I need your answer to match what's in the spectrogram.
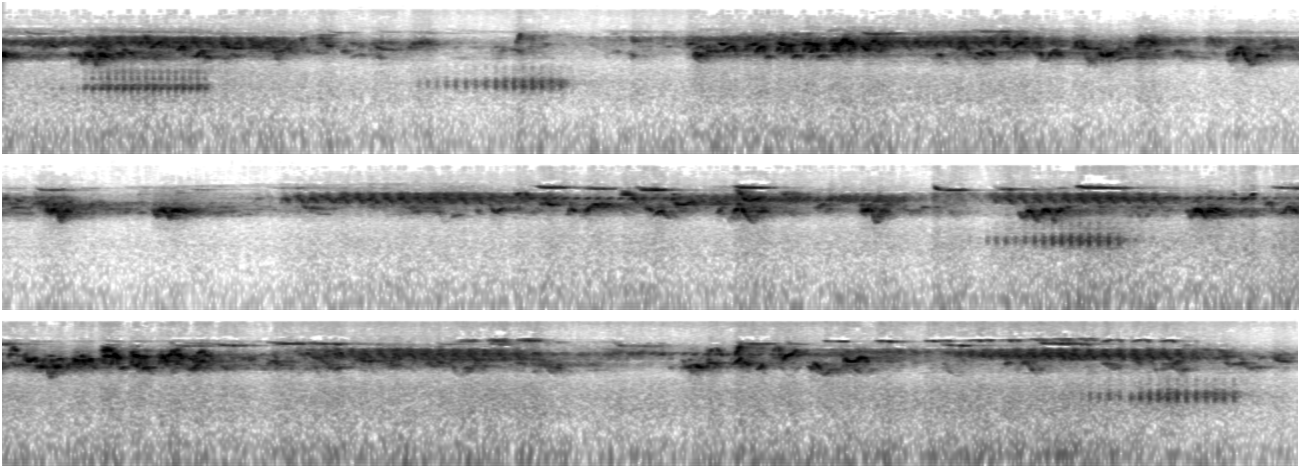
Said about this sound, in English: You can still hear the trills of the juncos down below, but they're so much quieter up here.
